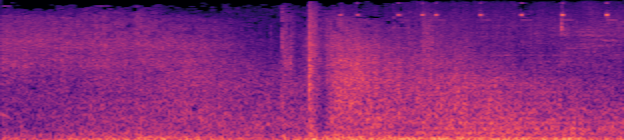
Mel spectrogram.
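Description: Artemis-guided missiles fire and explode in the mech video game Roguetech, a loud roaring barrage with a sharp burst midway and rumbling blasts continuing under heavy noise.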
